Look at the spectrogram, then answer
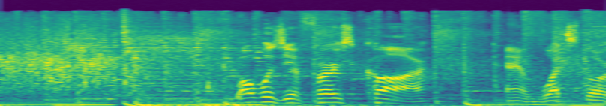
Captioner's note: cheers and applause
